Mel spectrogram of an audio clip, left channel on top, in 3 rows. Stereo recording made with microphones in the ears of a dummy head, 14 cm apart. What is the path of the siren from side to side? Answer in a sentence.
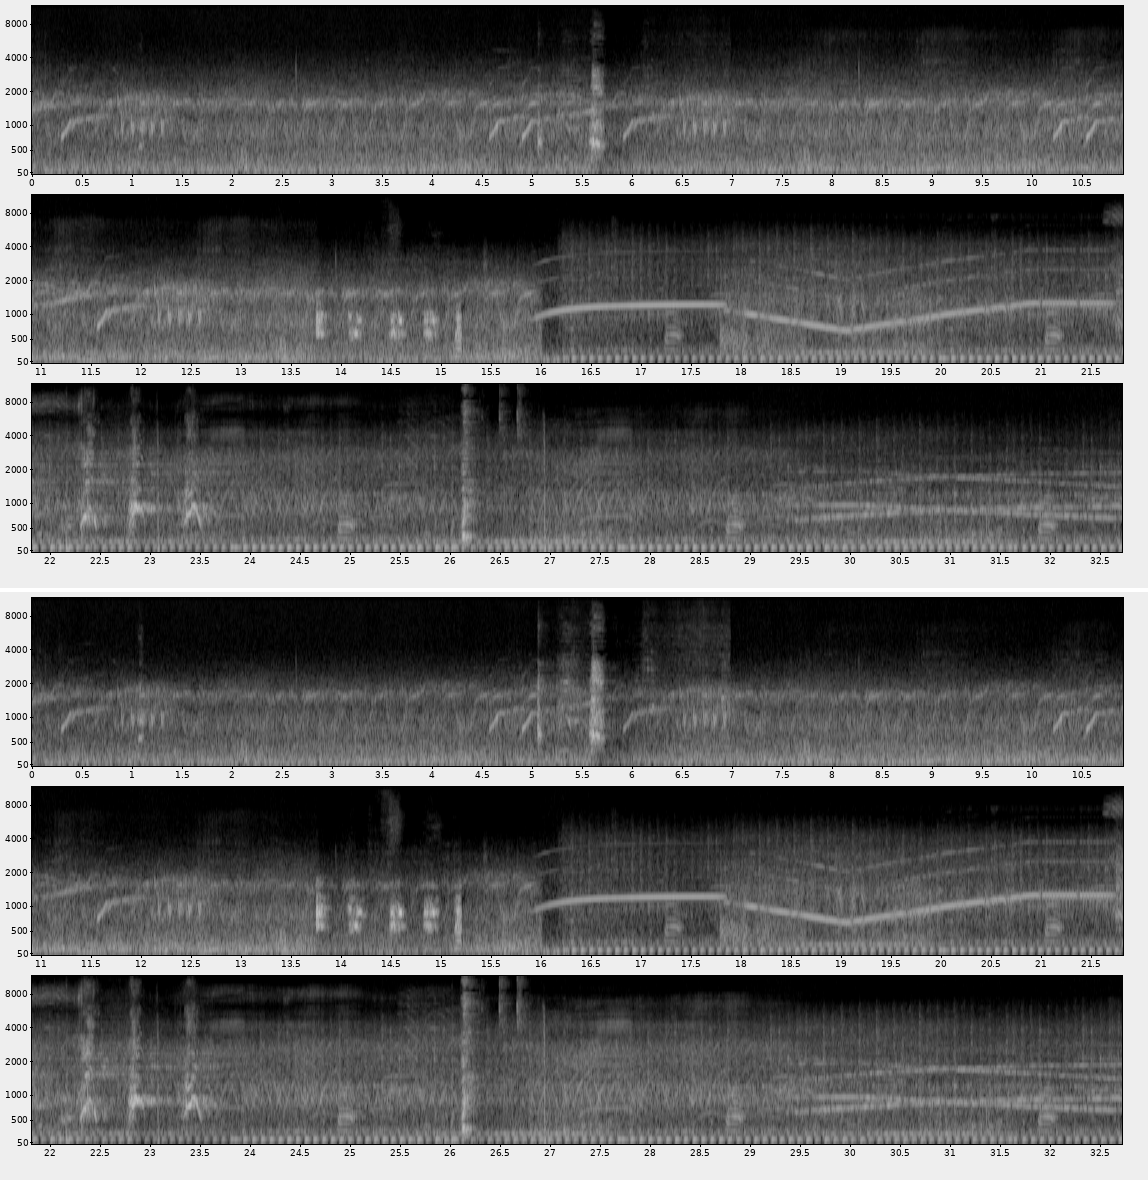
You can hear the siren travel towards the right.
